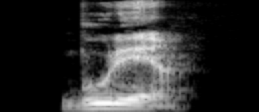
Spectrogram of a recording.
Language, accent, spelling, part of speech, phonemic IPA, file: French, France, booléen, adjective, /bu.le.ɛ̃/, LL-Q150 (fra)-booléen.wav
- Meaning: Boolean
